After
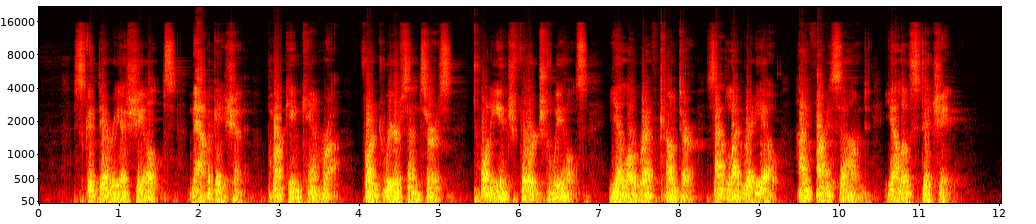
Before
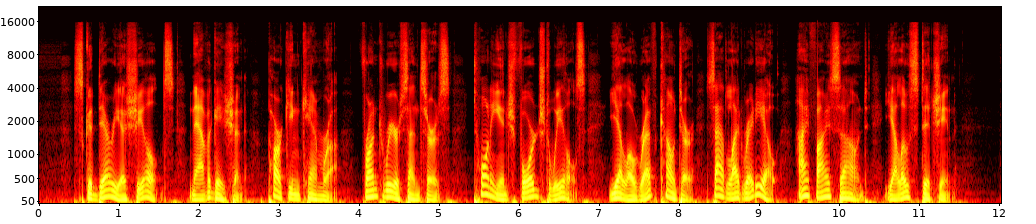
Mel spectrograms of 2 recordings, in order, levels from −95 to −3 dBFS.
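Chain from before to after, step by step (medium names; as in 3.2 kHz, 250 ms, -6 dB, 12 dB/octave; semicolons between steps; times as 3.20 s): one-sided wavefolder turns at -17.5 dBFS; high-pass 47 Hz 6 dB/octave; de-hum 413.7 Hz, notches 18; whisper effect; doubling 35 ms -6 dB; trim -4 dB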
